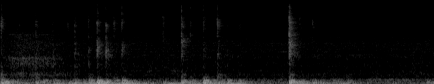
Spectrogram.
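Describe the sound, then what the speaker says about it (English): Typing on a new computer keyboard, close irregular clicking keystrokes in short bursts with brief pauses between them, plus a few sharper isolated key presses. "I got a new keyboard, so please forgive me as I can't type right"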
